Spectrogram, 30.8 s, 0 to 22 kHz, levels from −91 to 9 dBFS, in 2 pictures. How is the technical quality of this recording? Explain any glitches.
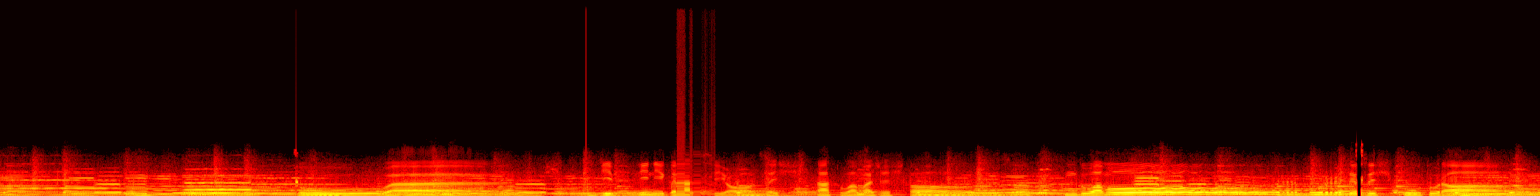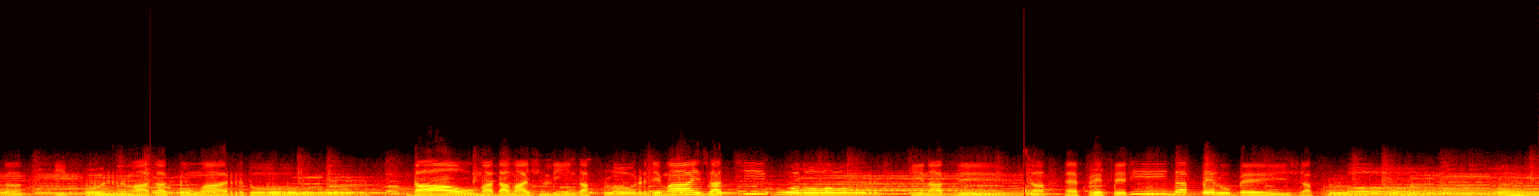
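The recording has two kinds of fault: five short bursts of damaged data in a compressed stream, and one brief stretch of robotic sound from repeated short buffers.

Damaged data in a compressed stream occurs at 2.96 to 2.99 s, 5.87 s, 13.55 to 13.64 s, 16.91 s and 25.64 to 25.68 s. At each point part of the compressed stream has been corrupted. The decoder misreads those frames, loses its place and hunts for the next valid frame header. Each one is a quick chirp or blip.

Robotic sound from repeated short buffers runs from 6.79 to 7.16 s. Fresh audio is likely arriving too slowly here, so the playback fills the gap by looping the last few milliseconds, and most of the real material is skipped. The loops impose a fixed buzz at 100 Hz, which points to a repeated chunk of about 10 ms. The result is a rigid, metallic drone that still loosely follows the shape of the sound.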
